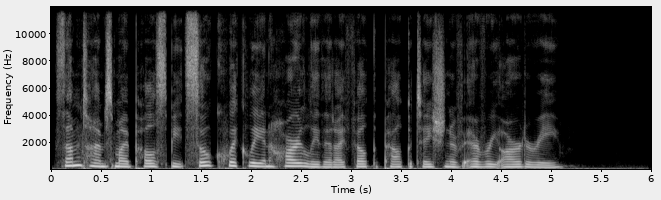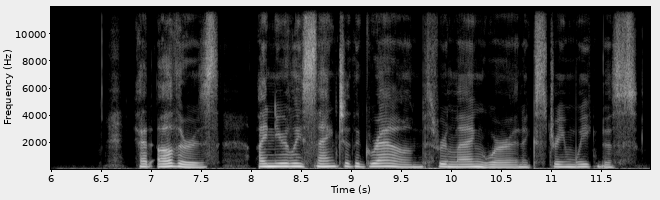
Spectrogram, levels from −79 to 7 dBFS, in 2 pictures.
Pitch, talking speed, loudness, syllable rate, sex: 195 Hz, 145 wpm, -16 LUFS, 5.0 syllables/s, female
